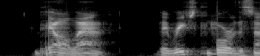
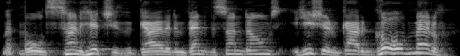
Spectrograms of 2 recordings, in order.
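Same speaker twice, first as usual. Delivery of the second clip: high and loud with a laugh while running; breathless joyful run; panting and happy; 8 semitones higher, 6 dB louder than usual. Acted. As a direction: puff it out grinning. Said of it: "panted Simmons, smiling".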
